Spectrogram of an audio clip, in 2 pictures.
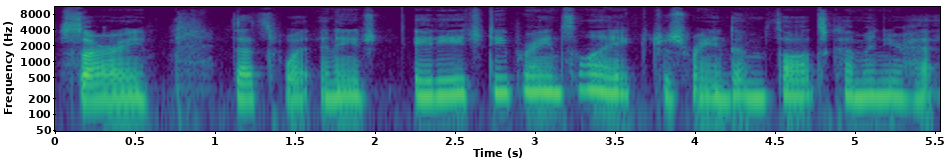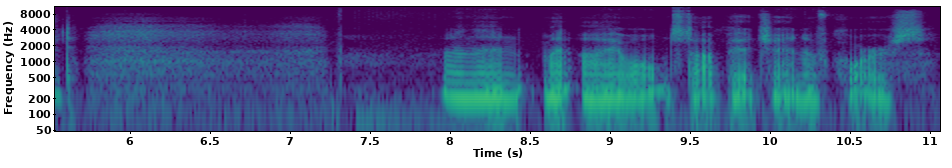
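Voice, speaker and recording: A young woman with a raspy voice giving a casual vlog voiceover, hesitant, with many ums, and repeating herself. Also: medium pitch, steady tone, slow pace, darkish tone, no echo. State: raspy voice, going in and out. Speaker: vlogger.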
